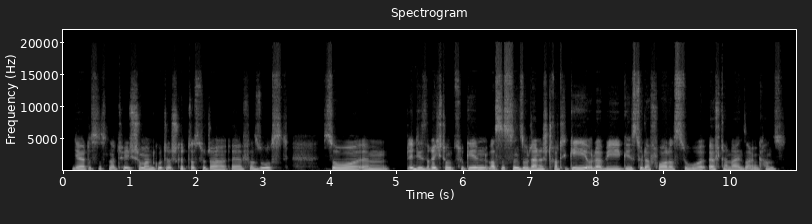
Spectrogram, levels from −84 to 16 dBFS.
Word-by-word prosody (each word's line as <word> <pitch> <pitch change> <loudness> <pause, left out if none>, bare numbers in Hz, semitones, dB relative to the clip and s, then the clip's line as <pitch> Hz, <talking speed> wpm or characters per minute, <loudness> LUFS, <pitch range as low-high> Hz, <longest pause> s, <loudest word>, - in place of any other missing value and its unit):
Ja, 215 -2 +1
das 240 +3 -10
ist 260 -2 -11
natürlich 225 -1 -3
schon 225 - 0
mal 215 - +1
'n 220 - -1
guter 230 0 -1
Schritt, 245 +1 -4
dass 225 0 -2
du 230 - -4
da, 210 -2 -2
äh, 215 -1 -2
versuchst, 225 +2 -3 0.5
so, 210 -2 +2
ähm, 200 0 -2 0.2
in 220 -2 +4
diese 210 -1 +2
Richtung 225 +1 +2
zu 250 0 -7
gehen. 235 0 +4
Was 225 +1 +1
ist 235 0 -3
denn 230 -2 +7
so 215 -1 +2
deine 205 0 +3
Strategie, 225 +3 +1
oder 195 -5 +1
wie 200 0 0
gehst 210 -1 -2
du - - +5
da 185 - +1
vor, 195 +1 +1
dass 190 0 -2
du 195 -1 -3
öfter 205 +1 -1
Nein 175 0 -2
sagen - - -5
kannst? 215 -1 -8
215 Hz, 215 wpm, -24 LUFS, 205-230 Hz, 0.5 s, denn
